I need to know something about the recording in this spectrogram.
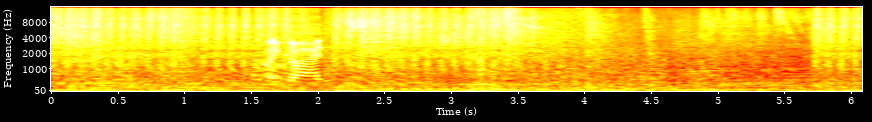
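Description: Energy weapons fire in rapid bursts.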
